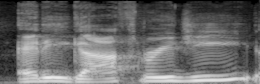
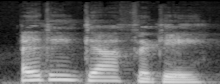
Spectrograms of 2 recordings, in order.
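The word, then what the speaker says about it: Edi Gathegi: Yes, Eddie Gothrig. I butchered that. Yeah, you even looked up the pronunciation. Are you still on that website? Can you just play it? Yeah, let me play. Here it is. This guy's name. Eddie Gathagy. There you go.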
